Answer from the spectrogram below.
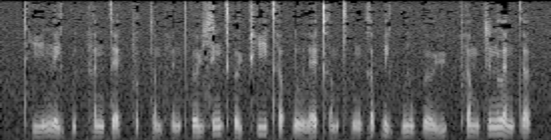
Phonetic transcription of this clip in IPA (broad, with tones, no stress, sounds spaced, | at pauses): t̪ʰ iː˨˥ n̪ e˨˧ j kʷ ɐ˨˥ t̚ h ɐ˧ n t̪ ɛː˨˥ k̚ f ɐ˨ k̚ s ɐ˨˩ m h ɵ˨˩ n pʰ ɵ˧ ɥ s ɪ˥ ŋ t̪ʰ ɵ˨ ɥ kʰ iː˥ t̪ʰ ɐ˨˥ p̚ l uː˨˩ l ɛː˥ kʰ ɐ˨˩ m t̪ʰ ʊ˨˥ ŋ k ɐ˥ p̚ e˨˩ j kʷ iː˧ w p ɵ˨˥ ɥ | pʰ ɐ˧ m t͡s ɵ˥ n l ɐ˨˥ n t̪ ɐ˨˥ k̚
